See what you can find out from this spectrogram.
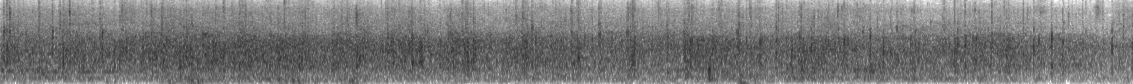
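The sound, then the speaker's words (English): An audience applauds to welcome a speaker at a church service, with dense, steady clapping that stays loud and even from start to finish. “So I want you to put your hands together. Let's give him a really rich welcome.”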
